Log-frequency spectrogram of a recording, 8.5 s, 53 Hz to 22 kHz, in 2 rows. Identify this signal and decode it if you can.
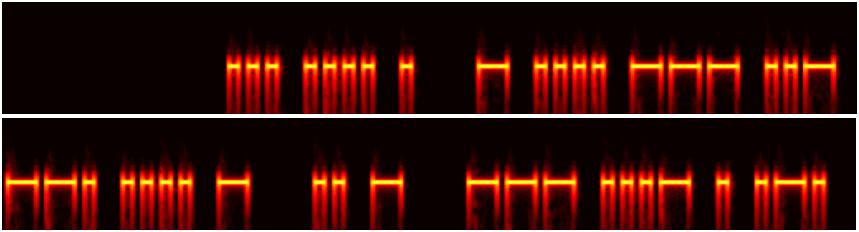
Morse code, heard as a keyed tone, about 25 wpm, 700 Hz. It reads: SHE THOUGHT IT OVER
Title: Sentences from Top 1000 Words - Review Part 1 - 25wpm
